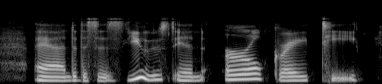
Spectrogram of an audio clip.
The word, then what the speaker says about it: Earl: So your tongue goes to the R position and then you move it to the L position. And while you make that movement, you keep making voicing. And that's what makes the roll noise.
